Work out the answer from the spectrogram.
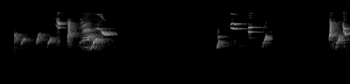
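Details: European goldfinch training song for cage birds: three short bursts of bright, twittering, tinkling phrases separated by silent gaps, without other sounds.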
